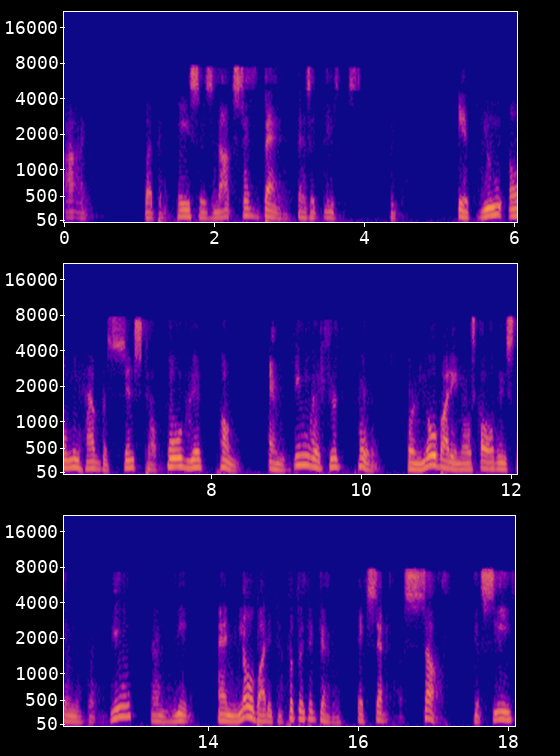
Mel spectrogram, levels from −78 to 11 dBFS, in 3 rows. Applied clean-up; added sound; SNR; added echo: neural mask model DeepFilterNet 3.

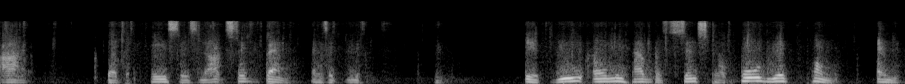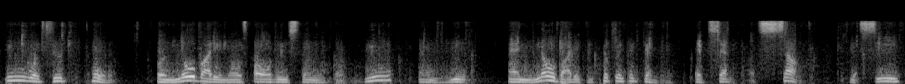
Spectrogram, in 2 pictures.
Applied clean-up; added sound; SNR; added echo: neural mask model RNNoise.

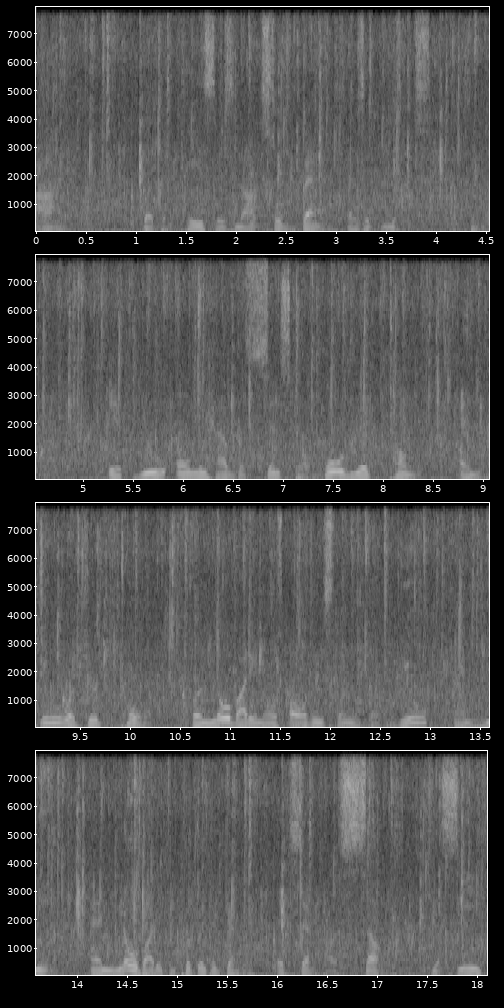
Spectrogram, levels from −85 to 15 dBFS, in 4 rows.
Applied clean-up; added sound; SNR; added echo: none; Rain; 4 dB; none.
